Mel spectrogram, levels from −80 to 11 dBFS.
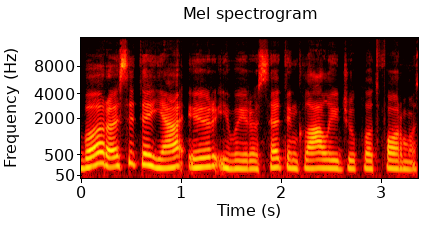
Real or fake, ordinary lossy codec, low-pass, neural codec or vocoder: real; Opus, 24 kbps; 14.4 kHz; none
